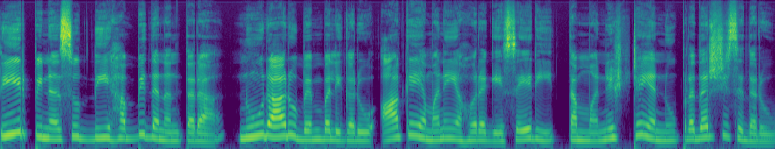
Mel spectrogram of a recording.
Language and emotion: Kannada, neutral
